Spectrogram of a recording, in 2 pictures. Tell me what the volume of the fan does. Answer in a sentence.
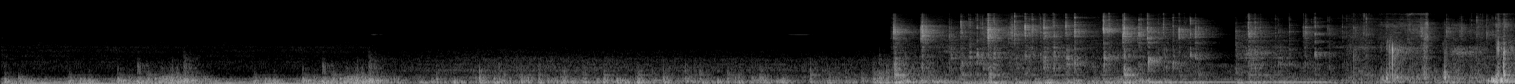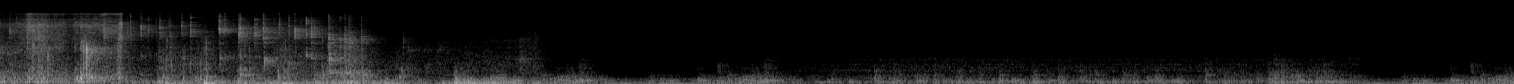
The loudness of the fan goes down.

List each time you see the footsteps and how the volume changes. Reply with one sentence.
The footsteps can be heard from 13.4 to 20.6 s, getting quieter.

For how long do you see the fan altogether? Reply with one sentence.
The fan can be heard for 30 seconds in total.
